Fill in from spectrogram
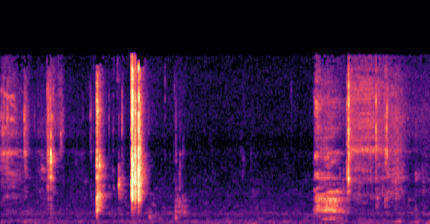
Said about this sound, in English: Okay, my throat is really dry today. I'm taking more water.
